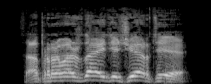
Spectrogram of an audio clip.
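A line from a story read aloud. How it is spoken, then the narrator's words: Sergeant's barked order. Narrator (Russian): рявкнул фельдфебель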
